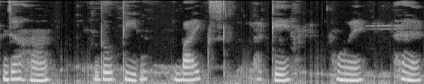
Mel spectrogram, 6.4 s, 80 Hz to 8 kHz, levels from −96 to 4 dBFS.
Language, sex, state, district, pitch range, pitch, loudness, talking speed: Hindi, female, Bihar, Katihar, 220-250 Hz, 235 Hz, -16 LUFS, 65 wpm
